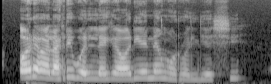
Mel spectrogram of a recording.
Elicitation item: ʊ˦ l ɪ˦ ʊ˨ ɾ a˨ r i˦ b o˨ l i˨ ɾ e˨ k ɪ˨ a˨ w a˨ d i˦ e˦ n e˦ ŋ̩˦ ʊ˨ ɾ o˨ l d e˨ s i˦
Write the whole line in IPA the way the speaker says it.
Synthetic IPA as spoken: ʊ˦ ɾ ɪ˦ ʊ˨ l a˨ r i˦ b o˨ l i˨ l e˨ k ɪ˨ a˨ w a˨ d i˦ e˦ n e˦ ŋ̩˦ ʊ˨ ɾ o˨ l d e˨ ʃ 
